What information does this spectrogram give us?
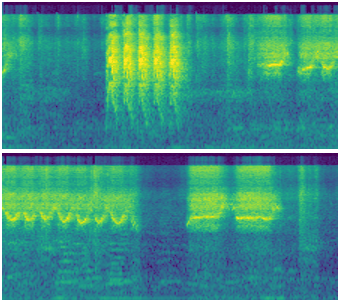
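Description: A parrot gives a quick burst of five harsh, high chirps, then a long wavering warble and a final shorter chatter, with a low hum beneath.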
